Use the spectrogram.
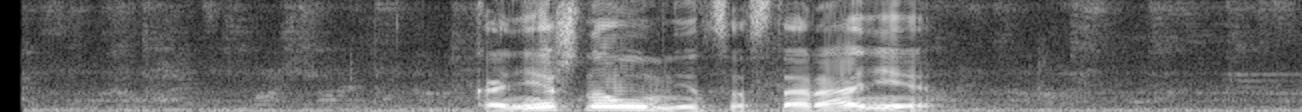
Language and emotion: Russian, positive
